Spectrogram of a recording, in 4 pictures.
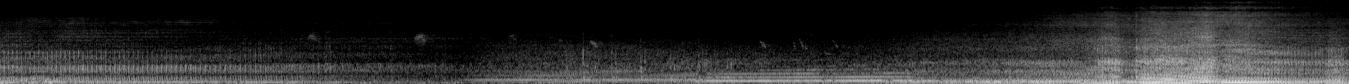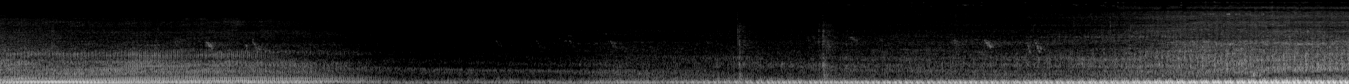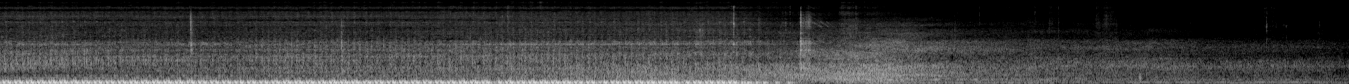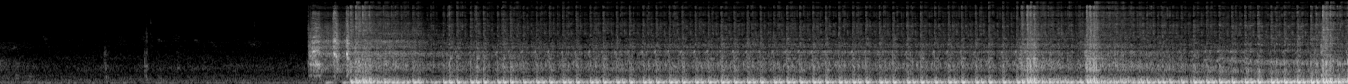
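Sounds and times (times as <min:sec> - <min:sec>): motorcycle engine revving: 0:00.0 - 0:03.5, 0:04.7 - 0:17.4, 0:19.1 - 0:35.6, 0:43.6 - 0:53.9.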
